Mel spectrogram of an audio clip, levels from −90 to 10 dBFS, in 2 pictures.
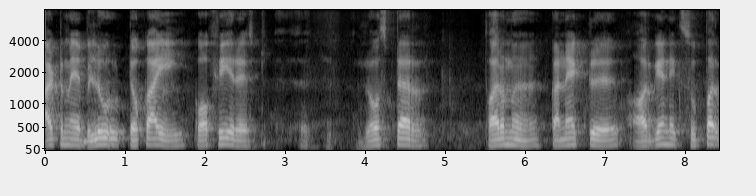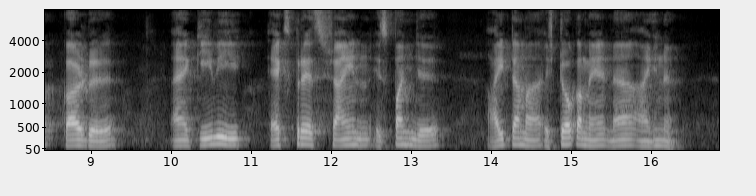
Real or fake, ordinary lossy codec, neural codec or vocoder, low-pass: fake; none; codec, 16 kHz, 4 kbps, FunCodec, trained on LibriTTS, 50 frames a second; none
